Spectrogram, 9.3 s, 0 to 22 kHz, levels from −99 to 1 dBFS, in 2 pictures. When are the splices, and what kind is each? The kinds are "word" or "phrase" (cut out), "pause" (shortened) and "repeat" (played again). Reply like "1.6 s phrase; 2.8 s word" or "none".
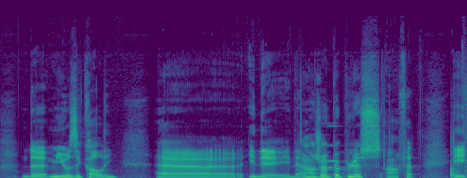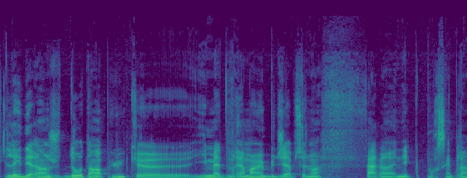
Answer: none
